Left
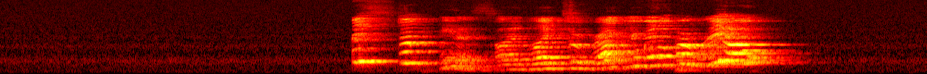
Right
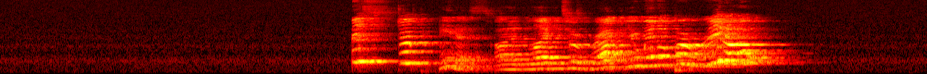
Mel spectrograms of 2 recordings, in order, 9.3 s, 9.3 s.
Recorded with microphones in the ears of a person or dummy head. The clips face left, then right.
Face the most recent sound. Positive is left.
turn(degrees=-45)  # may be behind; listen again after turning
